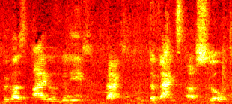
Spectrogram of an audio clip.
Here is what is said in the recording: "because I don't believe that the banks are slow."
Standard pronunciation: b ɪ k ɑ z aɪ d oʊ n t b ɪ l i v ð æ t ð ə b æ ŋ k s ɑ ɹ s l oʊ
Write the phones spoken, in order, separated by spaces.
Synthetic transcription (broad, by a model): b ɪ k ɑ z aɪ d oʊ n t b ɪ l i v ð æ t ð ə b æ ŋ k s ɑ ɹ s l oʊ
